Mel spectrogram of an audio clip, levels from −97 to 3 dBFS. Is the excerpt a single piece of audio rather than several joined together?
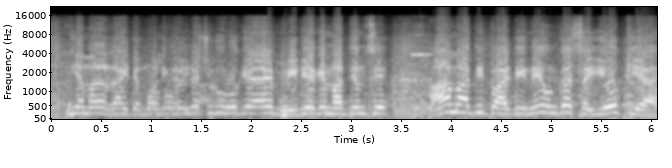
no; 1 cut; at 1.2 s

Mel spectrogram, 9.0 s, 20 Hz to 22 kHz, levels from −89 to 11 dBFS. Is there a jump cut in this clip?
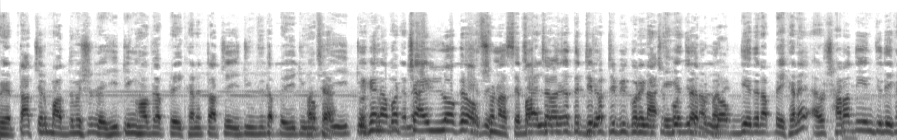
no; 0 cuts

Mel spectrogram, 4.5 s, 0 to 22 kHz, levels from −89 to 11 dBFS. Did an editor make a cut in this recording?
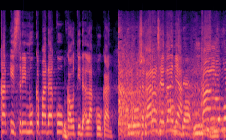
yes; 1 cut; at 2.4 s

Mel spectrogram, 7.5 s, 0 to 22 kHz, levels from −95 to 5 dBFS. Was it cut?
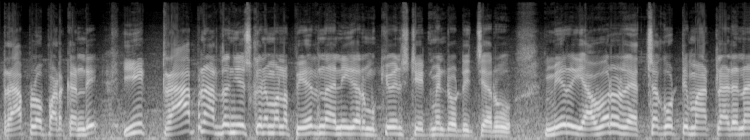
yes; 1 cut; at 1.1 s

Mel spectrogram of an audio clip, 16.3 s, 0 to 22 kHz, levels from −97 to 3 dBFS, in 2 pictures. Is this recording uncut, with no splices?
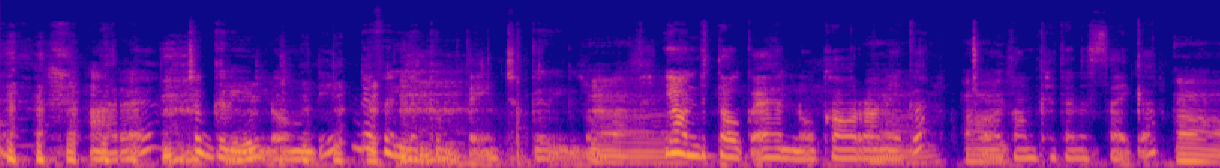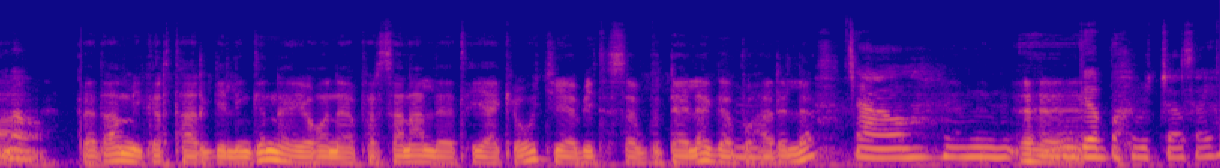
no; 1 cut; at 8.5 s

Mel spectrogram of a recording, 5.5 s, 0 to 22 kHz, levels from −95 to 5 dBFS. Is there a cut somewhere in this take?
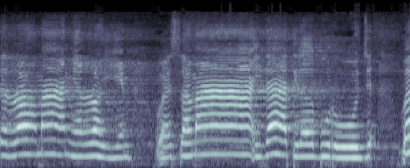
no; 0 cuts

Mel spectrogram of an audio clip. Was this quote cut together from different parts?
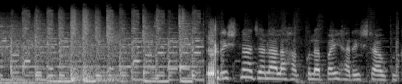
no; 0 cuts

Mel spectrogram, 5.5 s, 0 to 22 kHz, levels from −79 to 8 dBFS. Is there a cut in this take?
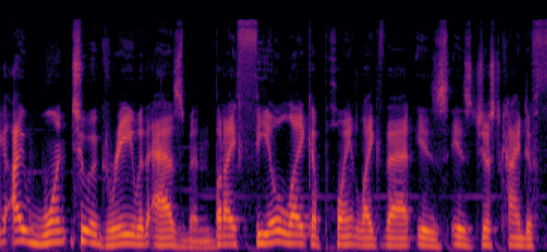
no; 0 cuts

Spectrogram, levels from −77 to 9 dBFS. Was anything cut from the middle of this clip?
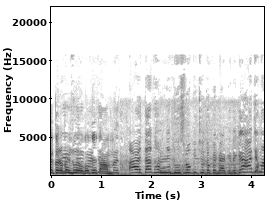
yes; 1 cut; at 1.4 s

